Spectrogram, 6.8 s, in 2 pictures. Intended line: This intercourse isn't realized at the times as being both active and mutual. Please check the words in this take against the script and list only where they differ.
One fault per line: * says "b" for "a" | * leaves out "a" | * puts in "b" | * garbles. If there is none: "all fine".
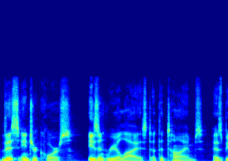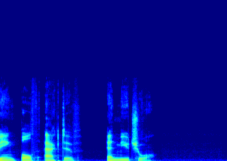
all fine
